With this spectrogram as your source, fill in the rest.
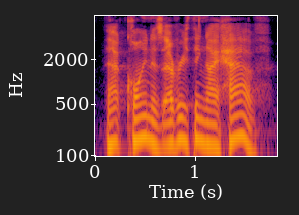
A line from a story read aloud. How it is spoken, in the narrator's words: Matrim whined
